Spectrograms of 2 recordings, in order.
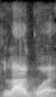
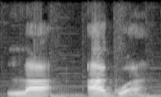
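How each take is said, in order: First: It is said fast, like one word. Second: It is said slowly, as two words.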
